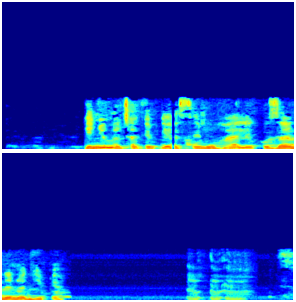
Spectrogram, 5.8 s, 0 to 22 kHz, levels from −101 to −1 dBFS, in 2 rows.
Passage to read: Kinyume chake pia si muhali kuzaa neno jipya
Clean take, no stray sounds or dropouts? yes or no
no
